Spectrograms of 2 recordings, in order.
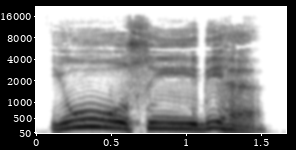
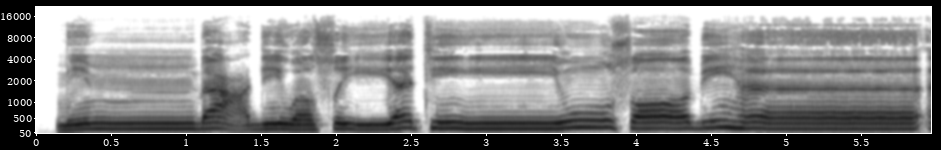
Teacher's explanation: في كلمة يوصى، من بعد وصية يوصى بها، بعض الناس يقرأ بكسر الصاد فيقول يوصي بها، والصواب أن رواية حفص تقرأ فيها الكلمة بفتح الصاد · Shown in: second take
